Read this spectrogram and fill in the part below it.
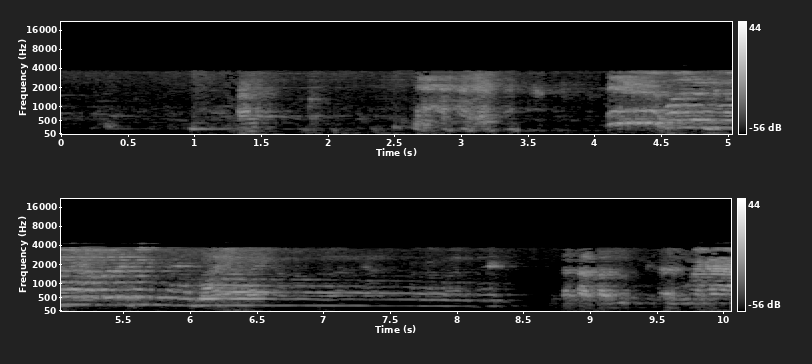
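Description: A man talks with animation through a television speaker.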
